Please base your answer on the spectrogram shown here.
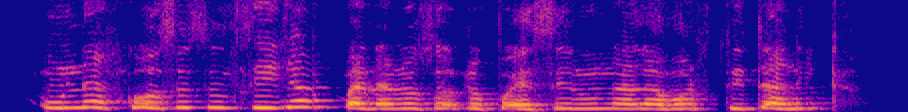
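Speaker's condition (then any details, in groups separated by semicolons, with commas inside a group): Cerebral palsy; affects speech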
